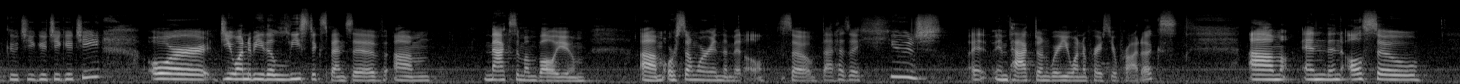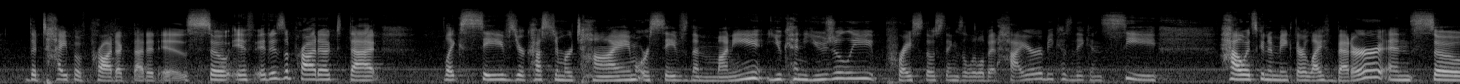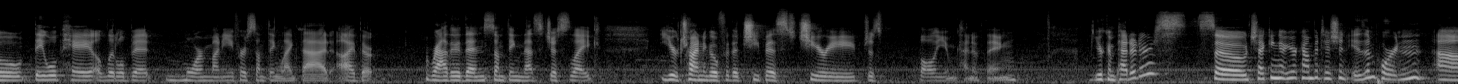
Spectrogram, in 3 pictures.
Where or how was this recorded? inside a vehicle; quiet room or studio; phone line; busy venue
busy venue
